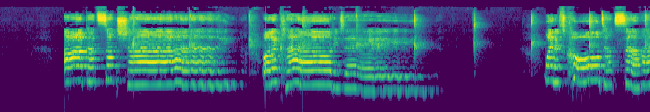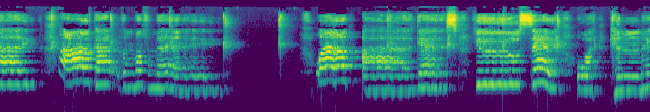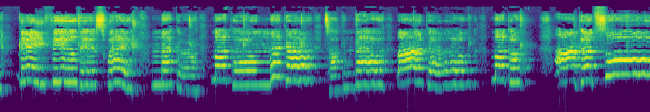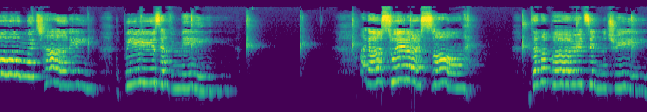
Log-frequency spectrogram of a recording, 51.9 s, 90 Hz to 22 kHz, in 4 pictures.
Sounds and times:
Female singing: 1.3 - 8.9, 10.9 - 17.6, 19.3 - 43.7, 46.2 - 48.7, 49.5 - 51.9.

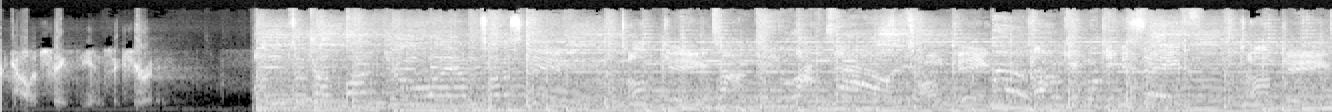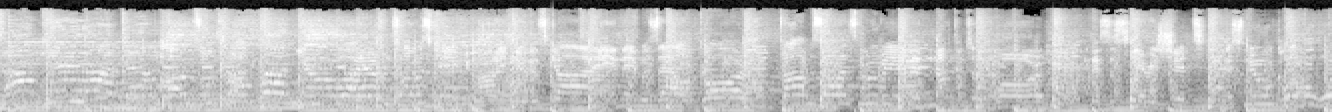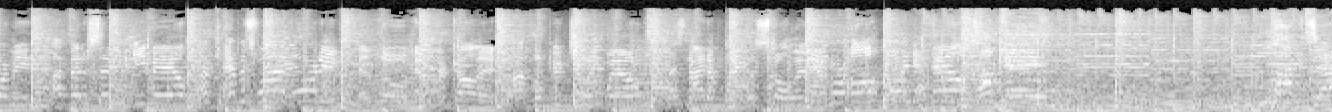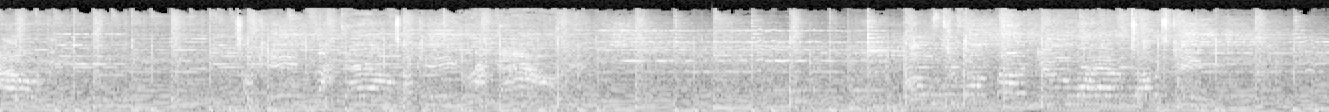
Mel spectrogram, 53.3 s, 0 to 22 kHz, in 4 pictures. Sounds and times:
Music: 2.5 - 53.2.

